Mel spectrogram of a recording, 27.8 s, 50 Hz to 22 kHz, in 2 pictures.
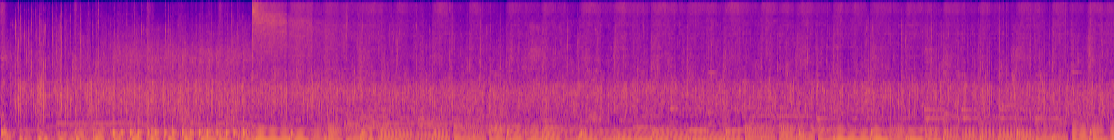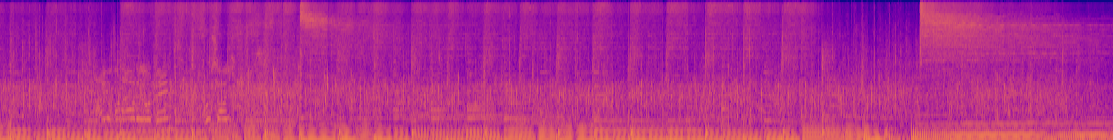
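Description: A studio audience on the TV show Doppelpass applauds loudly and steadily for the whole stretch, welcoming Mainz 05 coach Sandro Schwarz on his first appearance, the dense clapping layered over upbeat music with a bouncing bass line; no one speaks.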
